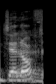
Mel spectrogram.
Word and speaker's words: jollof: It's not J-E. I swear when people say jollof. – Jollof. – It's jollof. J-O-L-L-O-F.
